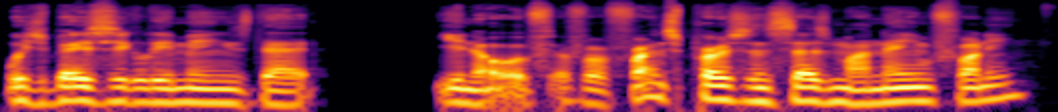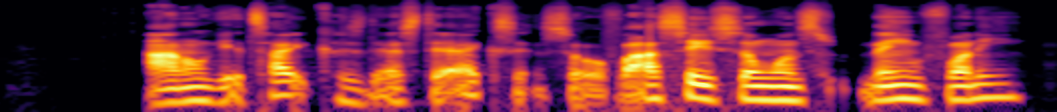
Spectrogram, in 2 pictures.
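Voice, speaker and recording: A young man with a Brooklyn accent, an artist hosting his own channel, rambles through swaggering, profane, comedic commentary while drawing a speedpaint. His mid-range voice is brisk with fairly even intonation, captured in a dry, clean studio recording.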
